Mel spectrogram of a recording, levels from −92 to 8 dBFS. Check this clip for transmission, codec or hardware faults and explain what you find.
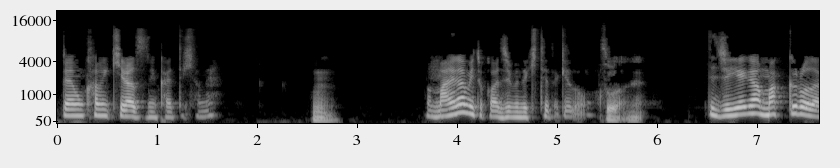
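No transmission, codec or hardware fault can be heard anywhere in this speech recording.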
